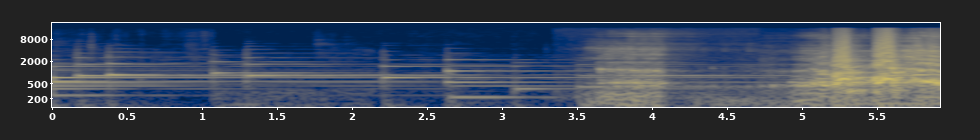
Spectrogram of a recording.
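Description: Soft piano music, broken twice by a Chow Chow's aggressive growling: a short burst about three and a half seconds in, and a louder, longer one near the end.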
